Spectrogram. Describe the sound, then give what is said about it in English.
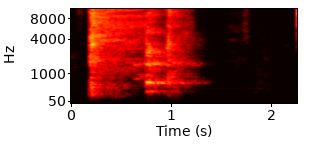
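Two harsh, throaty coughs in quick succession, the second longer and more drawn out, followed by silence. “Shame I didn't have a cough on Purim. I could have done Haman that way.”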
